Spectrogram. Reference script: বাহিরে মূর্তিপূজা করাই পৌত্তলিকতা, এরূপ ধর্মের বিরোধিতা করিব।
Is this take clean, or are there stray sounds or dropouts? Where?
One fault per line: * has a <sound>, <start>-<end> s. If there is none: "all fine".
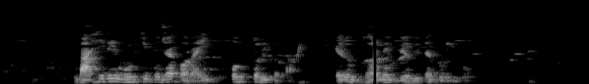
* has a dropout, 3.7-3.8 s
